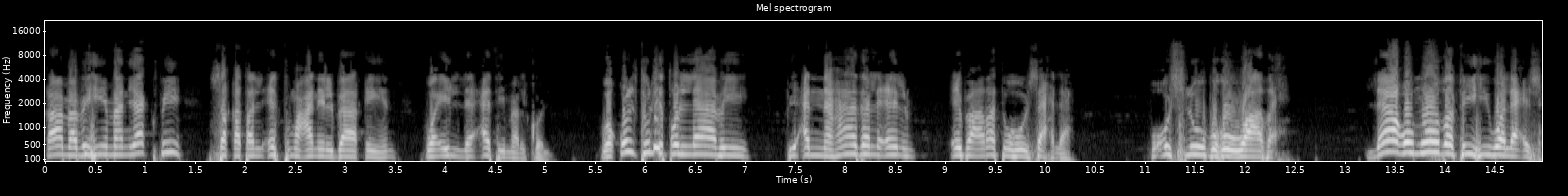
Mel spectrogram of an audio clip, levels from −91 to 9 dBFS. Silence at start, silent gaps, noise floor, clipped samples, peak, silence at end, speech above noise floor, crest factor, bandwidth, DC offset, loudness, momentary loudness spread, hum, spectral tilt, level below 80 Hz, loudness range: 0 s; none; -72 dBFS; under 0.1%; 0 dBFS; 0 s; 59 dB; 14 dB; 9.6 kHz; under 0.1%; -14 LUFS; 15 LU; none; -8 dB/octave; -38 dBFS; 6 LU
